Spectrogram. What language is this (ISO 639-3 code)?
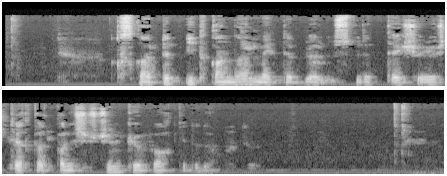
uig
